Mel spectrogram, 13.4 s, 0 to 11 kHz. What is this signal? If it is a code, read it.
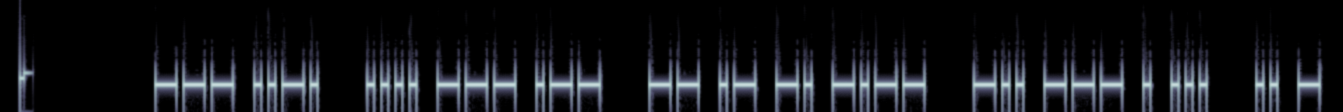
Morse code, heard as a keyed tone, about 17 wpm, 700 Hz. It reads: OF HOW MANY DOES IT
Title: Sentences from Top 1400 Words 17wpm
